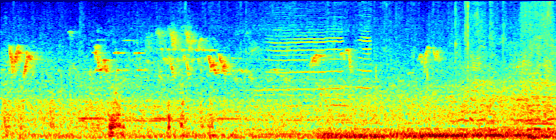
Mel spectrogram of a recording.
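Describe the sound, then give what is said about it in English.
A bee buzzes in flight with a steady low droning hum that grows fuller and louder partway through, while birds chirp and twitter faintly in the background. “Now, take a bee's eye video, flying over the ground.”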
